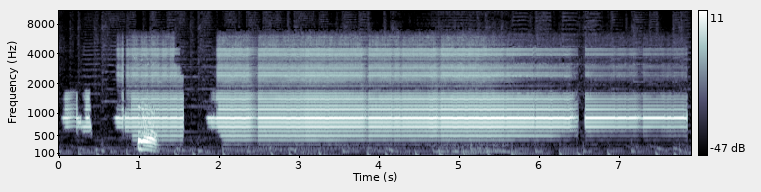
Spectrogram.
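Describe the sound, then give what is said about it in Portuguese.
A blender whirs loudly, a short burst and a quick rising whine before it settles into a steady, buzzy motor drone that runs for several seconds, with no voices. The blender is being used to make dinner. “Ele tá batendo, tá usando liquidificador pra tá fazendo janta.”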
